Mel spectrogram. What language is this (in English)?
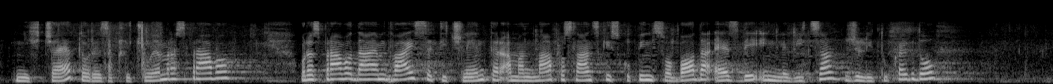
Slovenian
